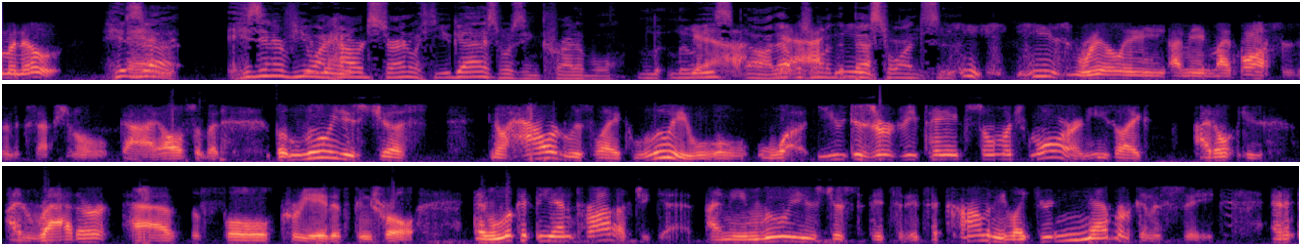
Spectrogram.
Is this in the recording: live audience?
no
